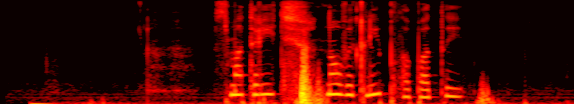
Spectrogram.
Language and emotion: Russian, sad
